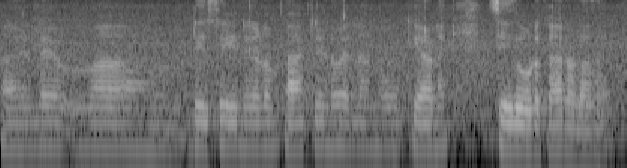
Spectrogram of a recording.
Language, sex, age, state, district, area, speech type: Malayalam, female, 60+, Kerala, Kollam, rural, spontaneous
